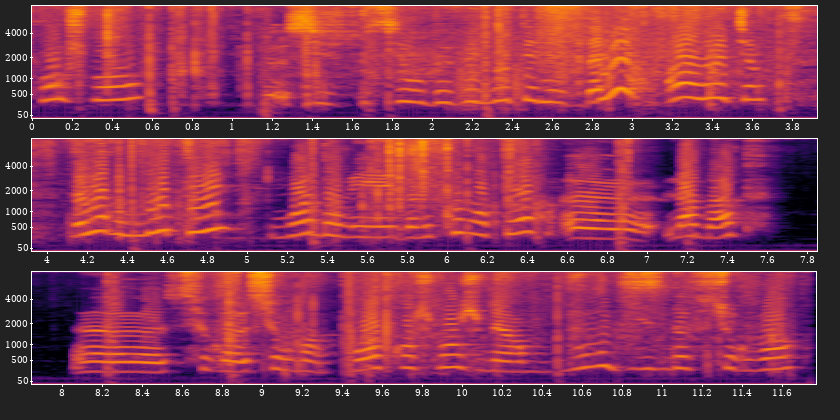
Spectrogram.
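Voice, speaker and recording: A young gaming YouTuber with a high voice and a congested, stuffy sound from a cold. She rambles through her commentary, restarting sentences and leaning on fillers. A steady hiss of noise sits under the recording. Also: a little slow. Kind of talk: casual game map showcase commentary.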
